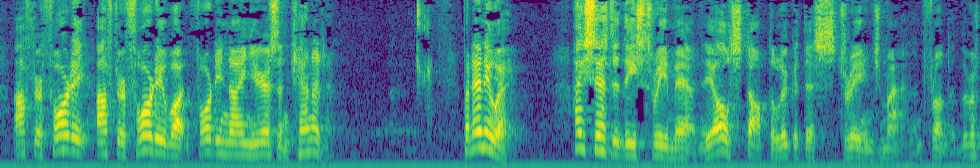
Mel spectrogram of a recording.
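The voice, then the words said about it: Irish accent. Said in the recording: “Do I still have an Irish accent? Do I? I do.”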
